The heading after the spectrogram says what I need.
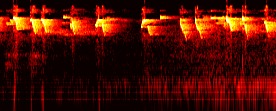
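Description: A canary sings bright, very high chirps that slide sharply downward, given in quick bursts of two or three notes with short pauses between.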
